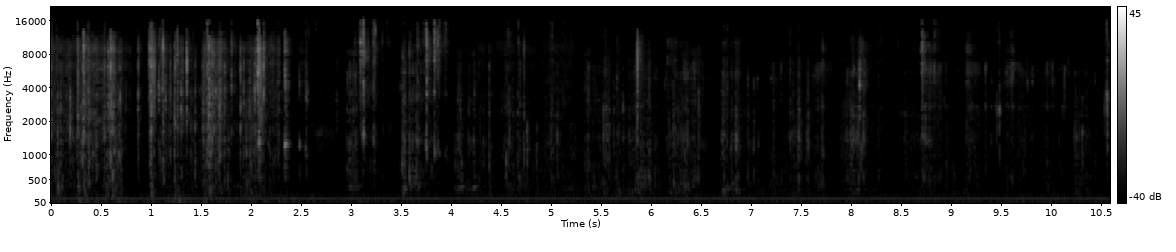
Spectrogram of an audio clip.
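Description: Crunchy Takis rolled tortilla chips being chewed with the mouth close to the microphone: dense, crisp crunching for the first few seconds, thinning to softer, sparser crunches after that.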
